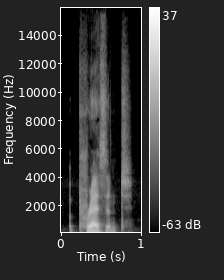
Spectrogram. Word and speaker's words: present: have two different meanings depending on how we pronounce them. A few examples of these include, for example, present, un regalo, present.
